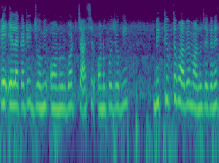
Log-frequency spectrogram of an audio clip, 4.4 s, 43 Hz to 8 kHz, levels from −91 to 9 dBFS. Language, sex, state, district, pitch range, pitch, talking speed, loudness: Bengali, female, West Bengal, Purulia, 255-285 Hz, 265 Hz, 150 wpm, -20 LUFS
